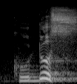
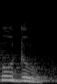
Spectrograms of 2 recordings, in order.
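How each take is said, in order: First: The final s sound is clearly audible. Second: The final s sound is dropped. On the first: The speaker calls it right. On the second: The speaker calls it wrong.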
